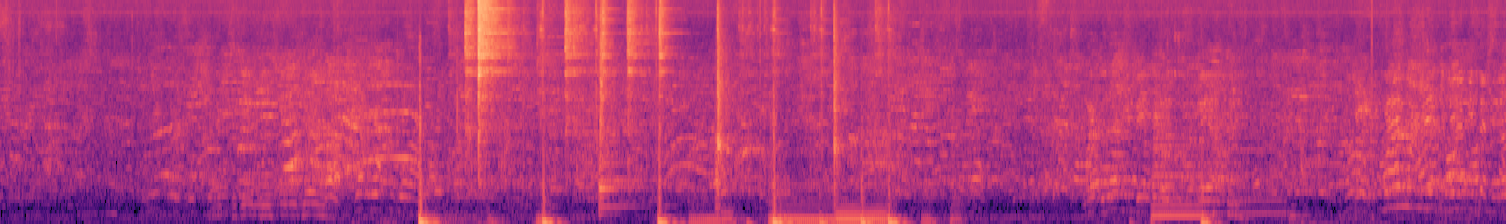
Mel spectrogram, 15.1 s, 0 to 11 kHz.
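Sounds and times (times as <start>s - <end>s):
kick drum hits: 4.2s - 4.5s
low bass notes: 6.6s - 9.6s, 11.5s - 13.1s.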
